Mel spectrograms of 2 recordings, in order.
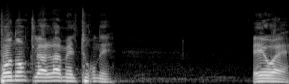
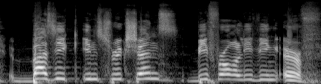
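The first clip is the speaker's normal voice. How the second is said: put-on slow English words in a light American accent; much slower than usual. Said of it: "c'est mon accent américain". (accent américain léger et lent)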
